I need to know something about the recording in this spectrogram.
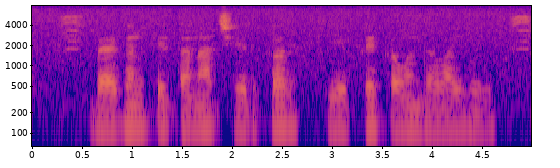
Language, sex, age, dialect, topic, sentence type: Bhojpuri, male, 18-24, Western, agriculture, question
